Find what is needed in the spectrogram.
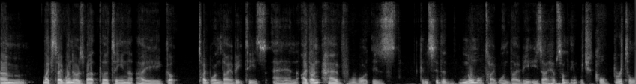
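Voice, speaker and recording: A man speaks at a moderate pace with a medium pitch and fairly even intonation. His tone is dark and mellow, and the sound is dry and close with no echo. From England, south London (Sydenham). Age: 40s. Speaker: founder of a social platform. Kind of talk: interview talk. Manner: hesitant, many fillers.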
